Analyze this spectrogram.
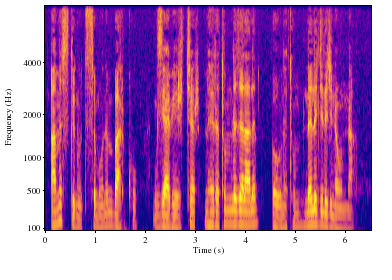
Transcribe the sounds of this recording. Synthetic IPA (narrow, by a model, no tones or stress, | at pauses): ʔaməskɨnut̪sɨmo̞nɨmbaɾkʰu | ɨɡzijaβhe̞ɾt͡ʃʰɛɾmɨhɾət̪ʰumləzəlaləm | ʔɨwnət̪ʰumləlɨd͡ʒlɨd͡ʒnəwɨnːa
